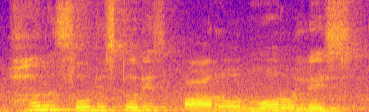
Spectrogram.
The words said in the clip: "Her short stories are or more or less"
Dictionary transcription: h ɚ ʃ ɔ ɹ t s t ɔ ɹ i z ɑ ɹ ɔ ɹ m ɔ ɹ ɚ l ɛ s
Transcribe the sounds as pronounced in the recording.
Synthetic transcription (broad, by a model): h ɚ s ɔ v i s t ɔ ɹ i z ɑ ɹ ɔ ɹ m ɔ ɹ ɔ l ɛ s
